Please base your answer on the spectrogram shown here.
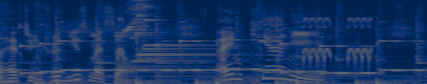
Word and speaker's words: Kiani: I'm Kiani. It looks like Kiane, but it is actually pronounced like Cayenne, the pepper, or like Cheyenne, Wyoming, Cheyenne, Wyoming, but without the H and without the Wyoming.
